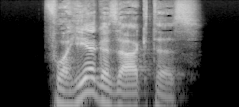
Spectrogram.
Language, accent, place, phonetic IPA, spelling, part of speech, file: German, Germany, Berlin, [foːɐ̯ˈheːɐ̯ɡəˌzaːktəs], vorhergesagtes, adjective, De-vorhergesagtes.ogg
- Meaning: strong/mixed nominative/accusative neuter singular of vorhergesagt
